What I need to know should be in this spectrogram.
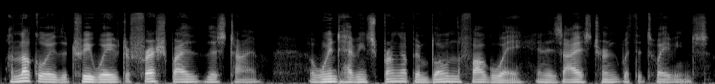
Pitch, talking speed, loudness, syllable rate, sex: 115 Hz, 210 wpm, -19 LUFS, 5.2 syllables/s, male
